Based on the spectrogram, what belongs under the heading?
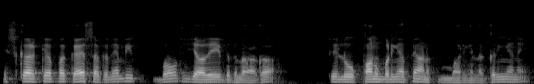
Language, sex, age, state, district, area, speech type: Punjabi, male, 30-45, Punjab, Mansa, urban, spontaneous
